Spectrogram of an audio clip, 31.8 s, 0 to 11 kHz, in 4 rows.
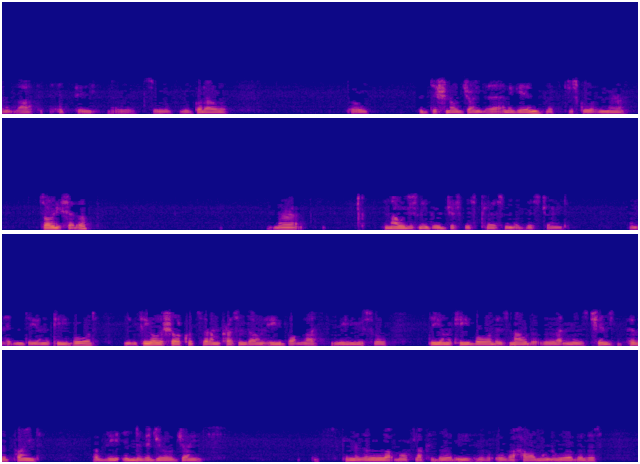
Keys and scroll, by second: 0.4 p, 13.3 w, 19.5 d.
